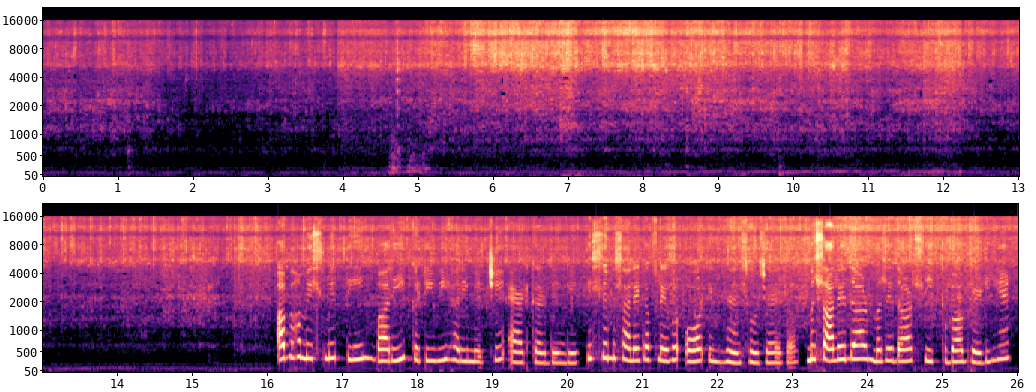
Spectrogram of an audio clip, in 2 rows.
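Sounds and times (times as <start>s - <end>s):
food sizzling in a pan: 0.0s - 26.0s
spatula stirring: 4.0s - 16.7s.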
